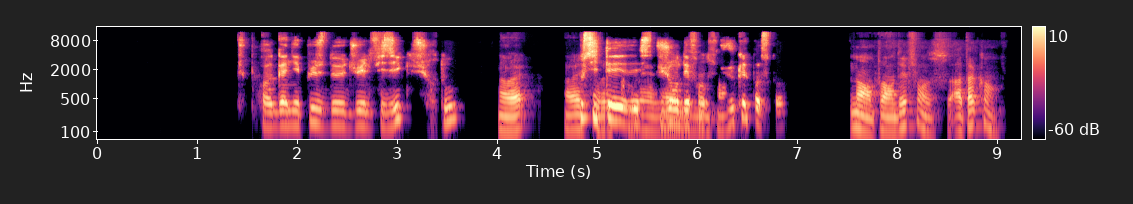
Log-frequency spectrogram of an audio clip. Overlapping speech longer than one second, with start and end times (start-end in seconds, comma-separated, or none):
4.8-6.3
